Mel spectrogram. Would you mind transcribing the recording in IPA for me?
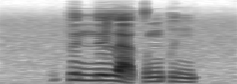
py˥˧n̪y˥˩ lä̰˨˩t̪ʊ˥˩ŋpi˩ŋ

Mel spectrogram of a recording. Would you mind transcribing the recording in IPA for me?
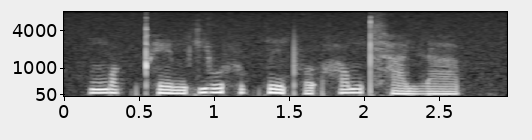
mɔ˨k̚pʰẽ˨˩mkju˧ hu˦k̚pĩ˥˧pʰo˨ʔ hɔ˦mt͡sʰa˨˩j la˨p̚

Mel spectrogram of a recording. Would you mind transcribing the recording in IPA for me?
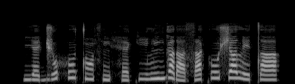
jɛ˨d͡ʒo˨˦ ho˦ tɔ̃˧sĩ˨ hɛ˨ki˧lĩ˦ ɡa˦˨ɾa˨sa˨˦ko˦ ʃa˦le˧ ta˧

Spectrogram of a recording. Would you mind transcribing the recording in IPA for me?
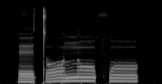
ɛ˨tɔ˨˦nɔ̃˦ fɔ̃˦

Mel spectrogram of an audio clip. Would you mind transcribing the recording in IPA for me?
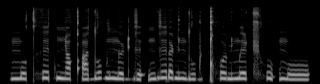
mo˨t̪ʰe˦tɲʌ˨qʼʌ˨ do˦ɡ nɯ˩ɖɡe˩ʔŋɡe˥ ɾʌ˥ɖndu˨ɡ ǃʰo˦ɖme˦ʈ͡ʂʰu˦ʔ mo˨

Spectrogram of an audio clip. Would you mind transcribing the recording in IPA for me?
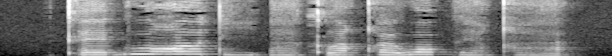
kʼɛ˨ɡu˦ʁɤ˦ti̤˨ ʔa̤˨kʼɤ˨qʰu˨wɔ˦ kɛ̤˨qʰa̤˨

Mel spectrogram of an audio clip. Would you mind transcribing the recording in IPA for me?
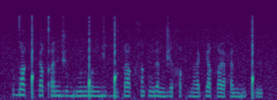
dˤeǃʰɨ qʼɨnd͡ʒo bʱũŋ͡ǃu ŋɡiɡ͡ǃɵq jɨqħẽqŋɡɐnd͡ʒi χuqbʱakeqɐj ħimbʉǃʼɨ

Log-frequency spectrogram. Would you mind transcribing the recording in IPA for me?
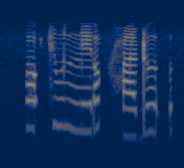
ɔ˨ʔcu˨lːe˨ ɾɔ˦k ħa˨ɖʊ˦ʔ

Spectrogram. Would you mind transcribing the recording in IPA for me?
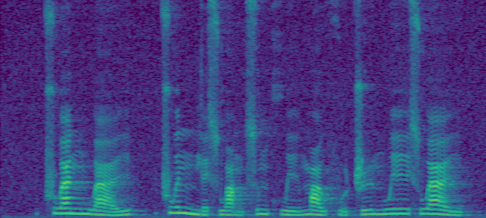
ʈ͡ʂwa˦nmwa˨˦ɪ̯ | ʈ͡ʂwə˥˨nn̪jɛ˩swɑ̰˨˩ŋsʊ˥˨ŋ xwe˨˦ɪ̯mɑ˨˦ʊ̯fṵ˨˩ʈ͡ʂɻ̩˦ n̪we˦ɪ̯swa˥˨ɪ̯

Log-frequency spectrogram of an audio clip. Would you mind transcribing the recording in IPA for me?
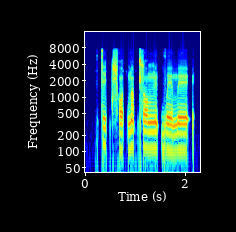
t̪i˦t̚t͡ɕʰɔ˨t̚mã˦p̚t͡sɔ˧ ŋẽ˨k̚ɡwe˨˩me˨ʔ

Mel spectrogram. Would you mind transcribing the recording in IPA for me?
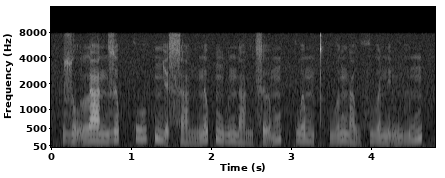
zo̰˧˨ la˧nzə˦˥p̚ kwu˦˥p̚ ɲɛ̰˧˨ sa̤˨˩ŋnə˦˥p̚ ŋu˨˦na̤˨˩ŋsə̰˧˥m | kwə˧mt̪ʰu˨˦ə̯ŋa̤˨˩w xu˧ə̯nḛ˧˨ ŋɨ˨˦m

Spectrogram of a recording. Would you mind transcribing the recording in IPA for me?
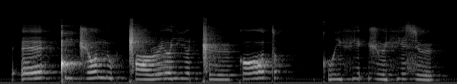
ʔɛ | ǃid͡ʒɔnuʔ ǁɑɭɪə̯ jiə̯ǁʏːkɔːt | kʷʼifʲeʔ ʒʏfʲe zʏ

